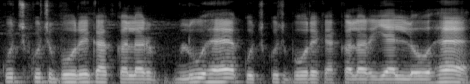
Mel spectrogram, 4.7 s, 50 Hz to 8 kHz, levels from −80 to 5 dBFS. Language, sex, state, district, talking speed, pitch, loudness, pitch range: Hindi, male, Jharkhand, Deoghar, 180 wpm, 125 Hz, -20 LUFS, 120-135 Hz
